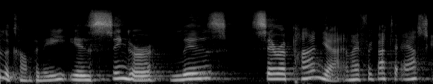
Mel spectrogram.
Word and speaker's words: Cerepanya: company is singer liz serapanya and i forgot to ask you if i'm pronouncing your name correctly liz is it sarah panya did i say it correctly okay good okay where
